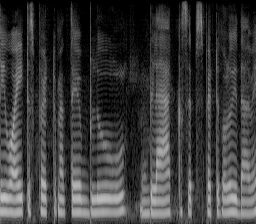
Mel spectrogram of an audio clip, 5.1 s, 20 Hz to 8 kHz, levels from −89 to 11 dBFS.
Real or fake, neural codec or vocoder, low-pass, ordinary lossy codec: fake; codec, 16 kHz, 2 kbps, X-Codec, HuBERT features, trained on LibriSpeech; none; none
